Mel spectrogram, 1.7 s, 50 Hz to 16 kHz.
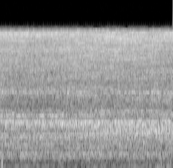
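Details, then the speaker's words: Gas burner of the Maximae launch's live-steam RC boiler, on a table test, relights after the steam pressure is let down and roars at full flame: a loud, even hiss with no sputter or pulsing. Some small flame flashbacks, temperature under 30°. "Et voilà. Vous l'avez entendu, le brûleur est reparti."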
